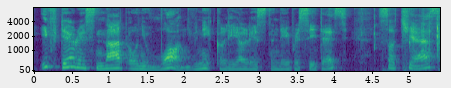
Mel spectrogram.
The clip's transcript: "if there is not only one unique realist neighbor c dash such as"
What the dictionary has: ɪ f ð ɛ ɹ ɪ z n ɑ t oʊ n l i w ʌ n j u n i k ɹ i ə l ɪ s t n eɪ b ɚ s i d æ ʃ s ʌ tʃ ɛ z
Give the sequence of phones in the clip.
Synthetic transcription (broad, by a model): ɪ f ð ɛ ɹ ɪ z n ɑ t oʊ n l i w ʌ n j u n i k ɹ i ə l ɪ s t n eɪ b ɚ s i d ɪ s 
